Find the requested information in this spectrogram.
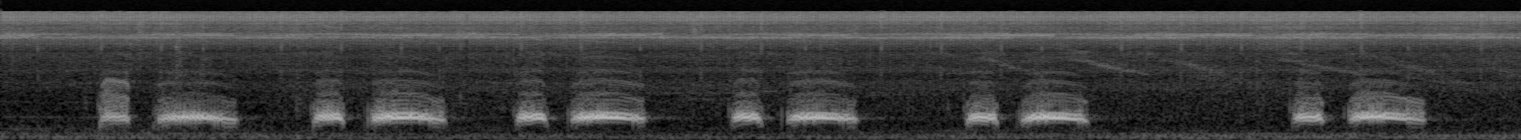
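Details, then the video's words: Fierce-voiced spotted dove, newly wild-caught, cooing in a steady series of paired notes. Each pair is a brief hoot and then a drawn-out mellow coo, with six pairs in quick succession. "Thổ Gù âm dữ"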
